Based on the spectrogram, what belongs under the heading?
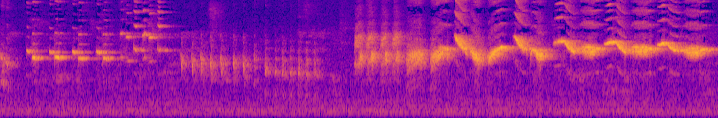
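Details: Fighting Chinese hwamei from Ha Giang opens with fast repeated staccato notes in two differently pitched series, then after a brief pause bursts into loud rolling whistled phrases, each slurring downward.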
